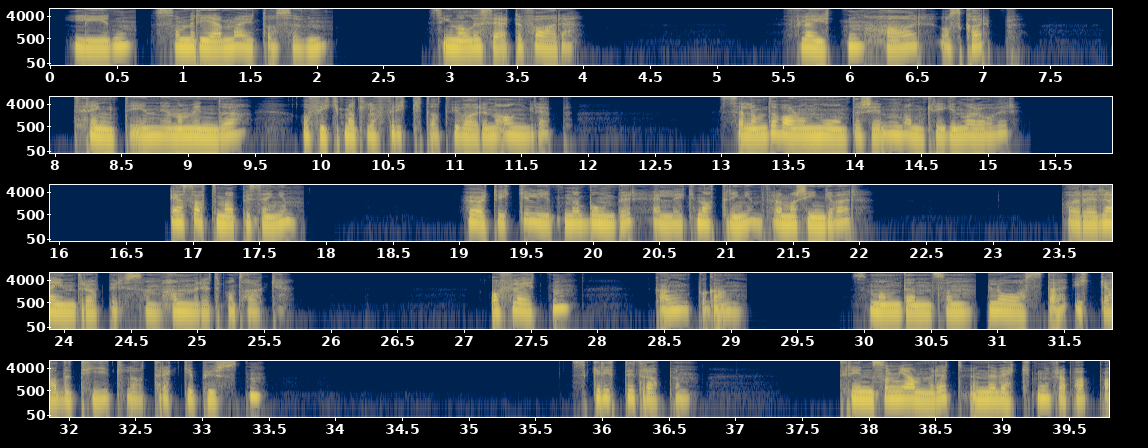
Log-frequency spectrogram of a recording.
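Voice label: no audiobook, Norwegian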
